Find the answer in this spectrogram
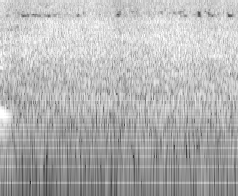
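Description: Steady rain falling: an even hiss with a low rumble underneath.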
